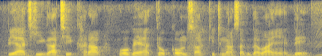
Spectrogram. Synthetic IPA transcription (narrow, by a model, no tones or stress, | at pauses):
pjad͡ʒkiɡat͡ʃʰikʰəɾab | hoɡəjat̪okəʊnsãkiʈnasəkd̪əβaẽd̪e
